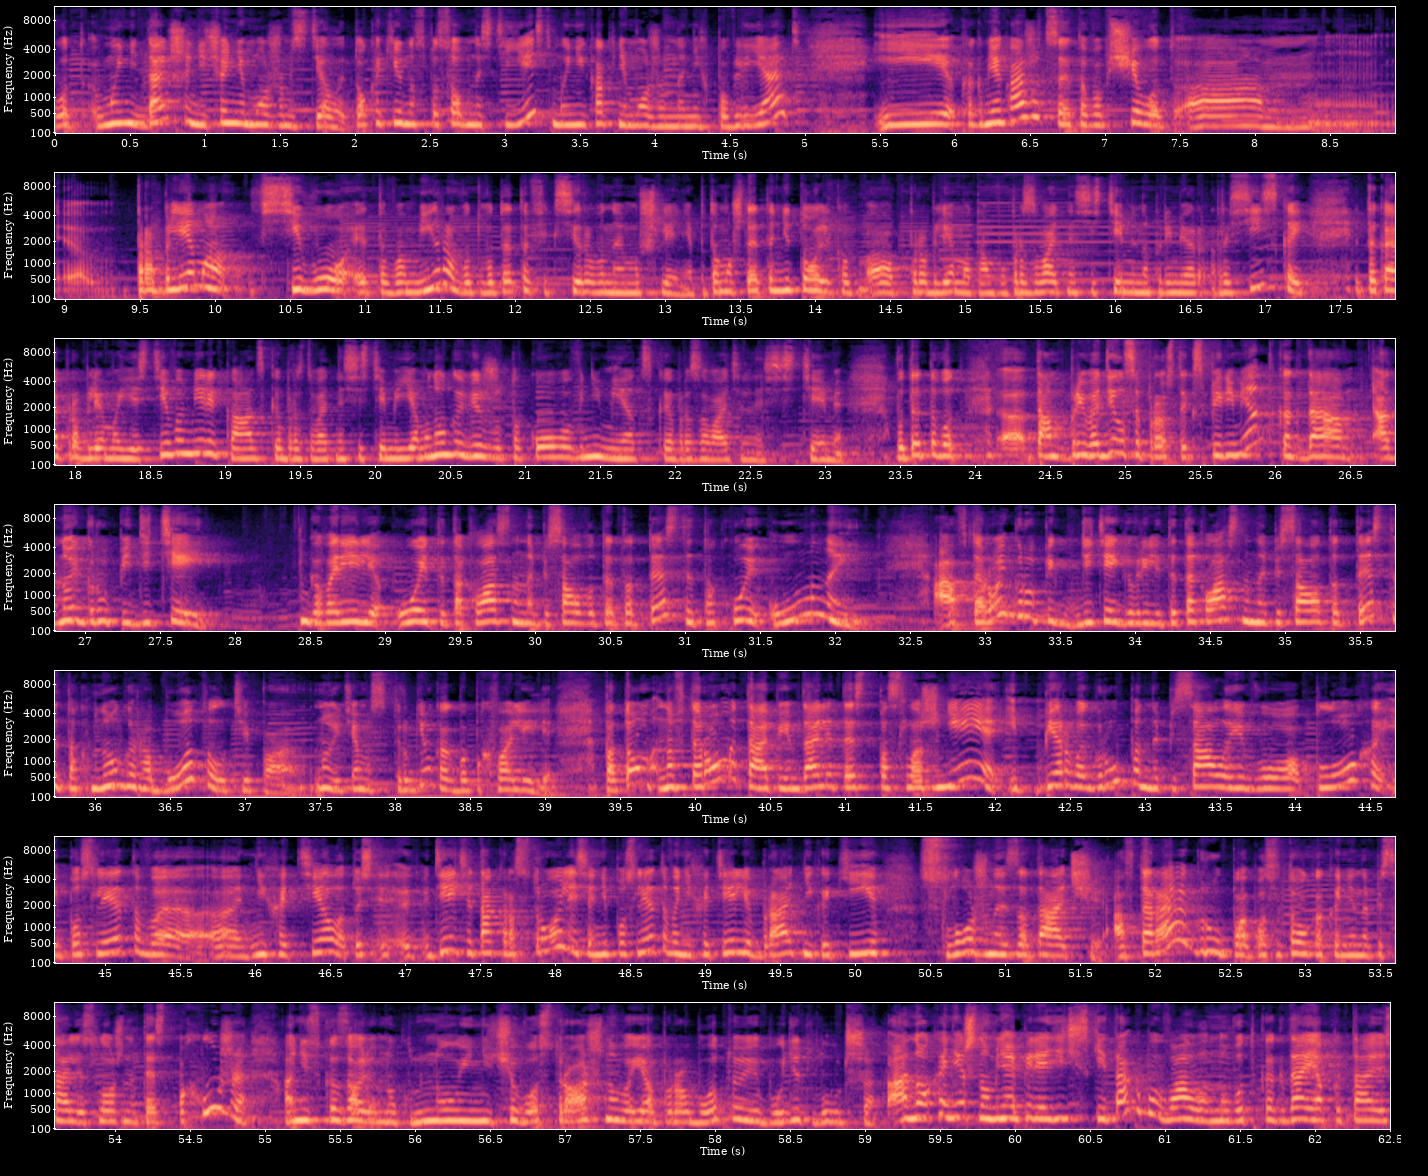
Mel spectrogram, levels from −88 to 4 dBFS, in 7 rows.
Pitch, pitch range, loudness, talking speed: 250 Hz, 225-275 Hz, -16 LUFS, 175 wpm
